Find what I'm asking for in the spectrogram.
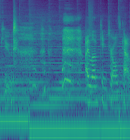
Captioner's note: woman laughs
